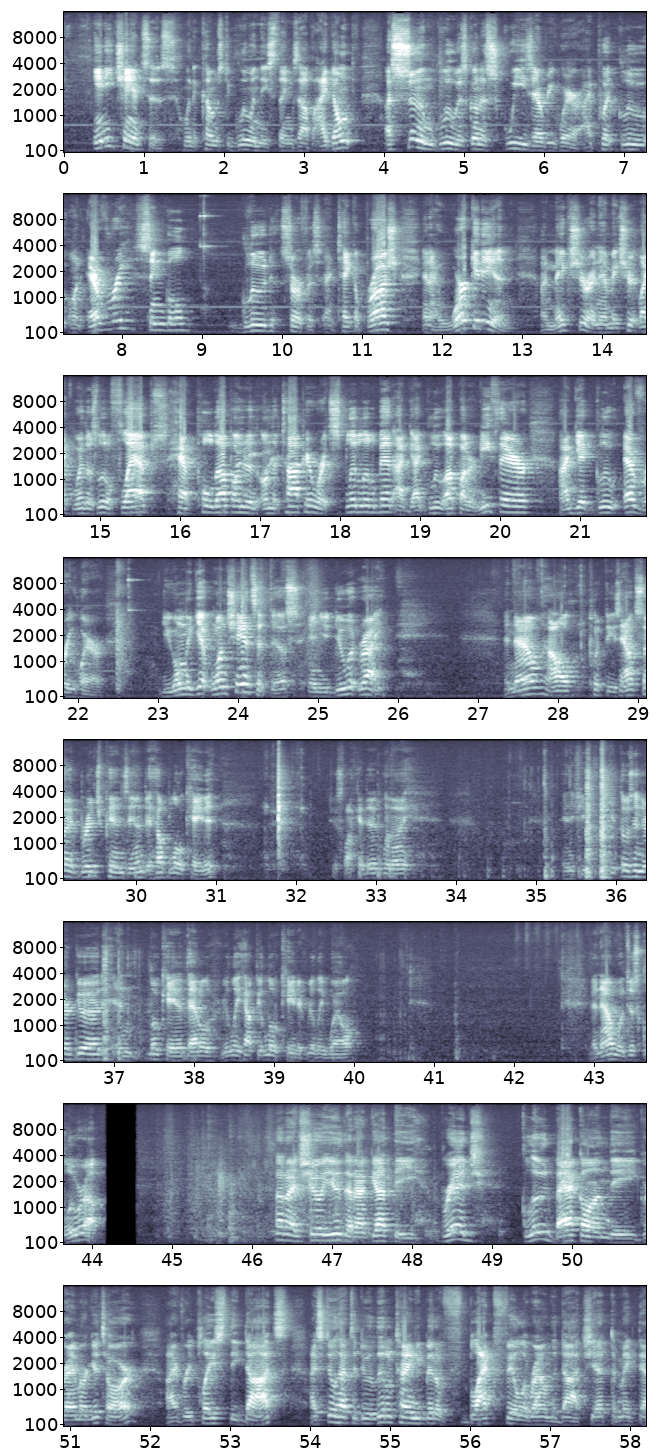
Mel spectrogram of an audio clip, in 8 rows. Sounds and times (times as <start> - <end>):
Inside, small room: 0.0 - 58.2
Speech: 0.4 - 22.4, 23.0 - 26.0, 27.3 - 31.1, 32.4 - 33.6, 35.3 - 40.1, 43.0 - 44.2, 46.2 - 58.2.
